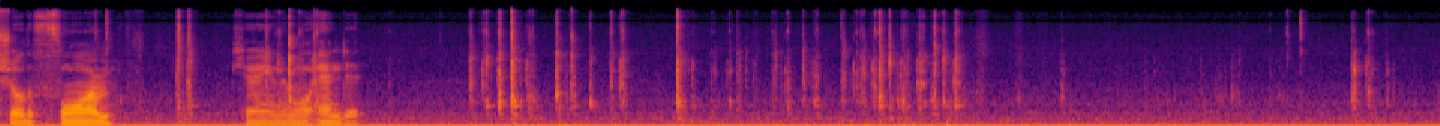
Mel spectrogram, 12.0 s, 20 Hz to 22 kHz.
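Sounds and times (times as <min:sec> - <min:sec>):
computer keyboard typing: 0:00.8 - 0:02.7, 0:03.9 - 0:08.1, 0:10.6 - 0:11.6.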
